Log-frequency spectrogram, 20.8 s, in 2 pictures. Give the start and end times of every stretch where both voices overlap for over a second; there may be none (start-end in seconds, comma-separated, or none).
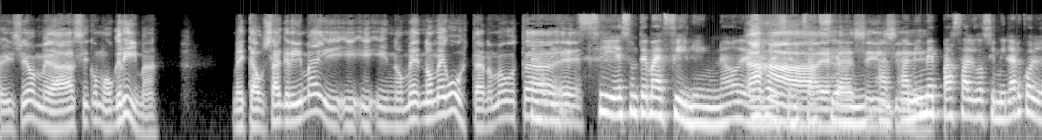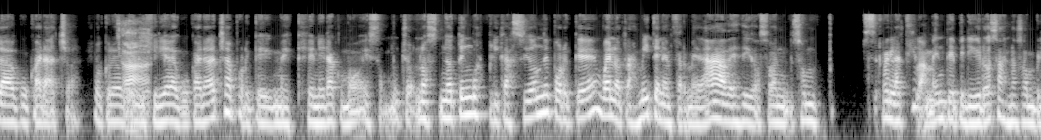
7.4-9.4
